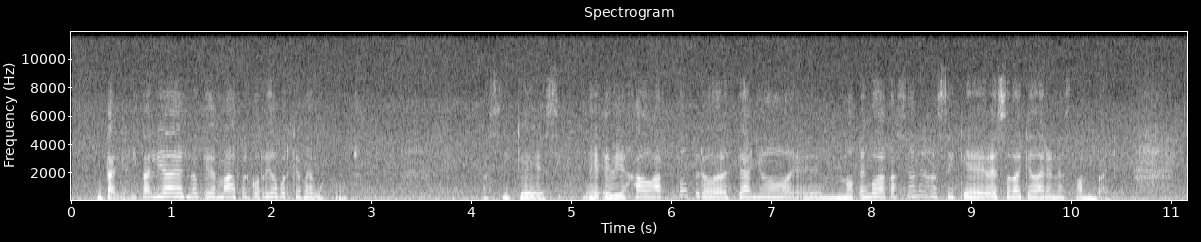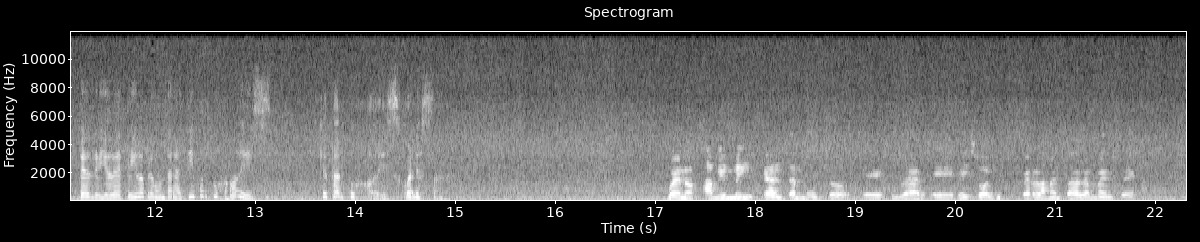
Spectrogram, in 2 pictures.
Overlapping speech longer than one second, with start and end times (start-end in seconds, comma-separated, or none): none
